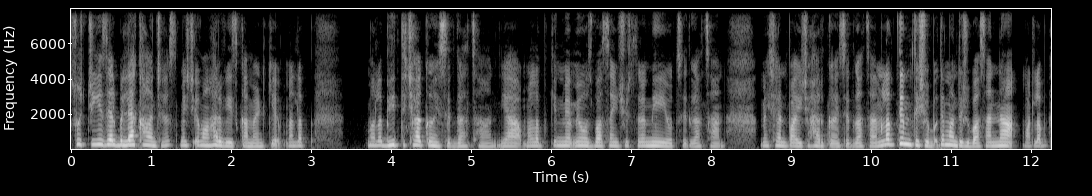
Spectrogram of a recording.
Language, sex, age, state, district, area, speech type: Kashmiri, female, 45-60, Jammu and Kashmir, Budgam, rural, spontaneous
